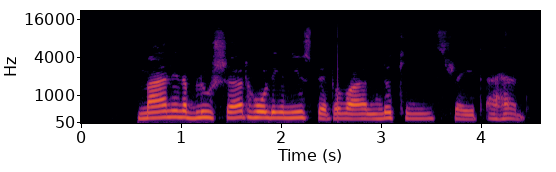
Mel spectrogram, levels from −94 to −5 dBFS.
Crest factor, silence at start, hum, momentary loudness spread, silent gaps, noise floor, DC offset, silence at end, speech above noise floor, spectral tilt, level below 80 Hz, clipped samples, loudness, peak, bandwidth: 16 dB; 0.55 s; none; 13 LU; none; -90 dBFS; under 0.1%; 0.15 s; 49 dB; -7 dB/octave; -86 dBFS; under 0.1%; -41 LUFS; -26 dBFS; 11.5 kHz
